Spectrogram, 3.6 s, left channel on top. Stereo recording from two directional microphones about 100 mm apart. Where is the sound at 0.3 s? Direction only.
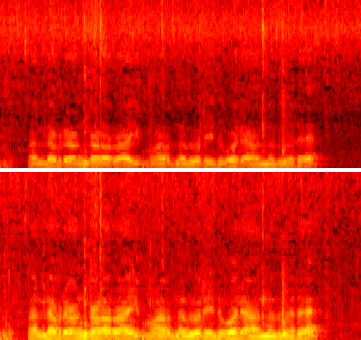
45° right (ahead or behind).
